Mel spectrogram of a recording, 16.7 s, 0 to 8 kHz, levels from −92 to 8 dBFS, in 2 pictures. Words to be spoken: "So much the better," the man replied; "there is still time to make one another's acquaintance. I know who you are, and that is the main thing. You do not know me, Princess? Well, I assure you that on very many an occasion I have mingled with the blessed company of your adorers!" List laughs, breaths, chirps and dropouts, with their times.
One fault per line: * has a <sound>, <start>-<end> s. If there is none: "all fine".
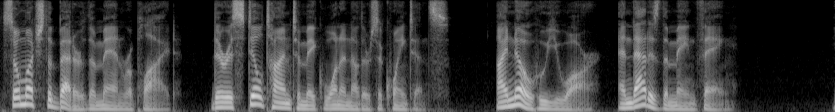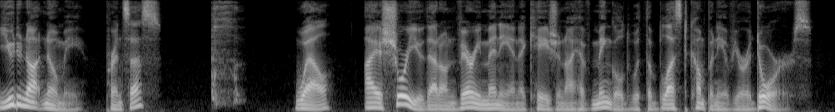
* has a cough, 10.4-10.8 s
